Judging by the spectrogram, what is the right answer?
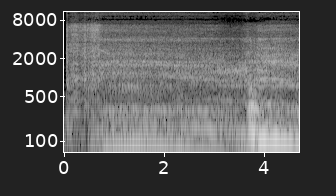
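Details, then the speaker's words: Daewoo/Chevrolet Nexia with a suspected alternator bearing noise: with the alternator belt removed the engine runs steady and even with no whine or rumble, confirming the noise comes from the alternator, which vibrates and was later found falling apart. "давай всё однозначны генератор вот сняли вибрирует аж сни до Кон разберём посмотрим"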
